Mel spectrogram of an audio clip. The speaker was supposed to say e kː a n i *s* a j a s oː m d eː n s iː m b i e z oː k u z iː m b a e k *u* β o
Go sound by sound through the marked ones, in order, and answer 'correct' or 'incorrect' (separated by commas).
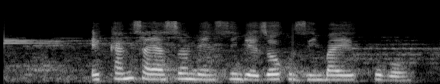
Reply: correct, correct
